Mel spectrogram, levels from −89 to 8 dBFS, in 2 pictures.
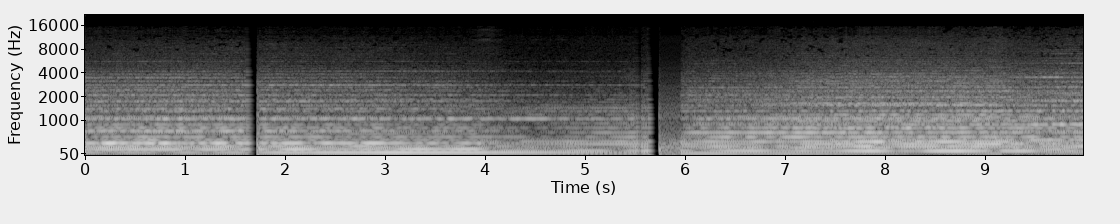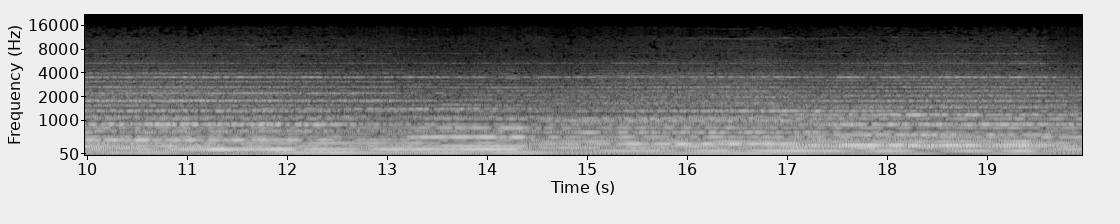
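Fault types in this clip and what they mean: Burst of packet loss: Around 1.61 to 1.75 s, about 120 ms of audio failed to arrive. The receiver stretched the last sound into a fading buzz or hiss, with a brief silence of about 20 ms. The sound then resumes further on, with the section between missing.
Short concealed packet loss: At about 5.51 to 5.57 s, roughly 40 ms never reached the decoder in time. The receiver patched the hole by extending the preceding sound, then blended back. It comes across as a quick smear or wobble.
Long network dropout: From about 5.63 to 5.97 s, about 320 ms of sound is lost. What we hear is the last sound stretched and fading, then about 40 ms of silence, before the audio picks up further on. The likely cause is a long break in the network stream.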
